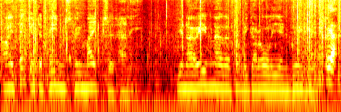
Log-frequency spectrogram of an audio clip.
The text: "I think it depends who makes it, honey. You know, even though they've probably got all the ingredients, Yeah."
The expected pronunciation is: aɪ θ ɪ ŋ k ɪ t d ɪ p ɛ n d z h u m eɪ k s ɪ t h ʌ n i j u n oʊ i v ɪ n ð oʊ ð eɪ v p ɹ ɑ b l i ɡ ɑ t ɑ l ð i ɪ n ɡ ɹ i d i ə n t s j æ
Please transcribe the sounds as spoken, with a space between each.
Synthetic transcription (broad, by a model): aɪ θ ɪ ŋ k ɪ t d ɪ p ɛ n d z h u m eɪ k s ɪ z h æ n i j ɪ n oʊ i v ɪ n ð oʊ ð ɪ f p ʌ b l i ɡ ɑ t ɑ l ð i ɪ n ɡ ɹ i d i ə n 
